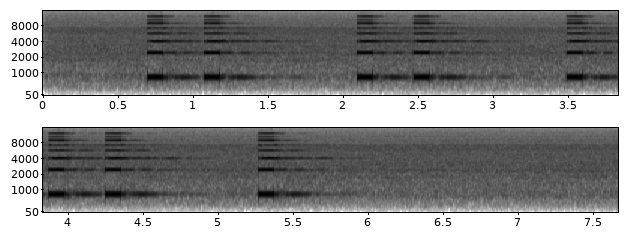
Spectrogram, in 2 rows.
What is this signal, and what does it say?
Beep code, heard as beeps from a small speaker, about 820 Hz, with room echo. 2-2-3-1. In Phoenix BIOS tables: unexpected interrupt.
